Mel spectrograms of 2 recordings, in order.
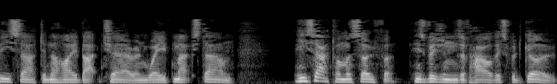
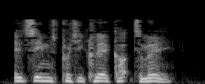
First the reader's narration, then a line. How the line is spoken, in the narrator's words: said Max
